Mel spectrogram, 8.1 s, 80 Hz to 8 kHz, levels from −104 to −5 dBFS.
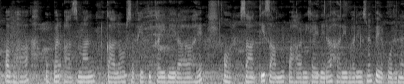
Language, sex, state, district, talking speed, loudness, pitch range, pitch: Hindi, female, Goa, North and South Goa, 185 wpm, -30 LUFS, 155-170 Hz, 160 Hz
